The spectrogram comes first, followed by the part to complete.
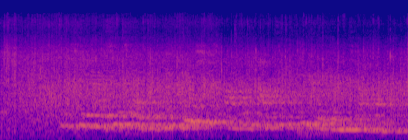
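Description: An audience applauding at the end of a talk, with a voice speaking over the clapping from about half a second in.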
